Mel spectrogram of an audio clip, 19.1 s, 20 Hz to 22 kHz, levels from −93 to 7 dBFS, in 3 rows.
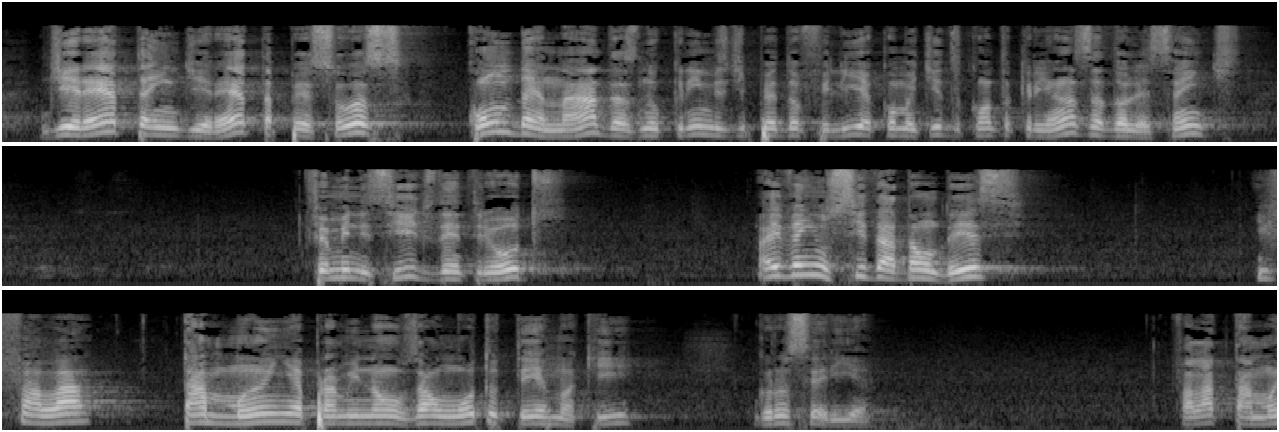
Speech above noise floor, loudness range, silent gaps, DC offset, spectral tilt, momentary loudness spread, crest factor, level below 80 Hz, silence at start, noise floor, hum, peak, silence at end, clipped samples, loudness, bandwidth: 41 dB; 7 LU; none; under 0.1%; -3 dB/octave; 14 LU; 24 dB; -62 dBFS; 0.2 s; -65 dBFS; none; -2 dBFS; 0 s; under 0.1%; -24 LUFS; 12 kHz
